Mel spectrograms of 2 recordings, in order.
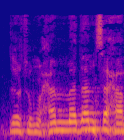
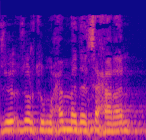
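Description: First: The last word ends without a final 'an' sound. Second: The last word ends with a final 'an' sound. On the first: The visit was at dawn of one specific night. "فتعرف أنني زرته متى؟ سحر البارحة" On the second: The visit was at some unspecified dawn. "لكن لو قلت زرت محمدا سحرا، يعني زرته في آخر"

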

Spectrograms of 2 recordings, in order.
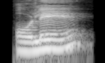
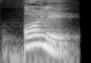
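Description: First: The stress is on the last syllable. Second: The stress is on the first syllable. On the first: "con tilde en la E" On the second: "sin tilde en la E"

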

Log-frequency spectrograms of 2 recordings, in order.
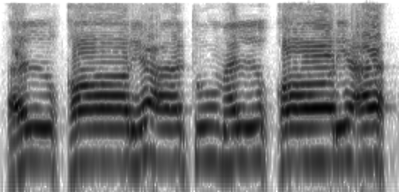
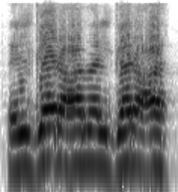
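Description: First: The word is said with classical Arabic pronunciation. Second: The word is said with colloquial dialect pronunciation. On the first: The speaker calls it right. "لا يقرأ القرآن إلا كما أنزل" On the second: The speaker calls it wrong. "أنت تتكلم بلهجتك العامية مع الناس أنت حر، لكن القرآن لا يقرأ إلا كما أنزل"

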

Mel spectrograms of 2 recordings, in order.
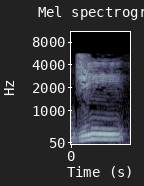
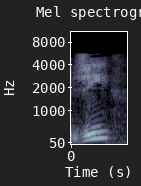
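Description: First: The j sound is firm, not softened. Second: The j sound is soft and relaxed. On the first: This is the standard classical pronunciation. The speaker calls it right. "هكذا النطق الفصيح" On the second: This is a colloquial pronunciation. The speaker calls it wrong. "عامي رخو"

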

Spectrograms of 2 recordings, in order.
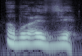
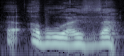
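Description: First: The name is said in the local village form. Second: The name is said in its standard form. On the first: "وكان ينطق في البلدة أبو عزي. هكذا كان ينطق" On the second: "والاسم هو أبو عزة"

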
